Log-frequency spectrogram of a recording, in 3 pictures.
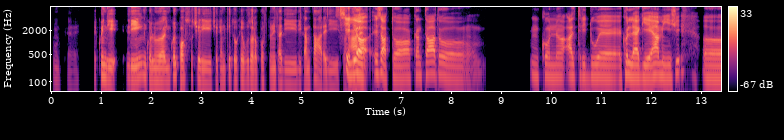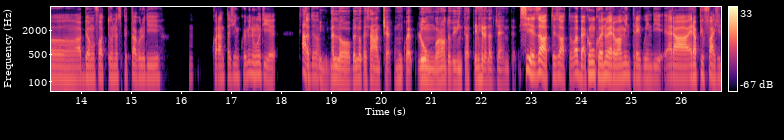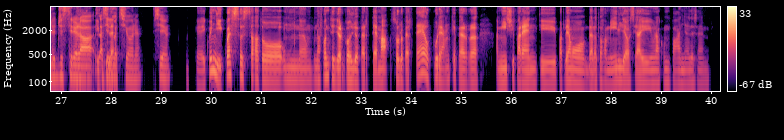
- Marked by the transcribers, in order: "cioè" said as "ceh"; laughing while speaking: "intrattenere"
- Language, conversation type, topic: Italian, podcast, Quando ti sei sentito davvero orgoglioso di te?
